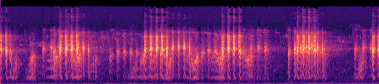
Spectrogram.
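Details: Morning pond chorus of frogs croaking amid buzzing insects; rattling pulsed croak bursts lasting about a second, repeated roughly every one and a half seconds, several frogs overlapping.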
